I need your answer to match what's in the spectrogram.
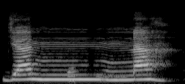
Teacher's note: Ee ta marbutah ee ketika sukun kan dia jadi ha ya. Nah, kita tunaikan sifat H-nya.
